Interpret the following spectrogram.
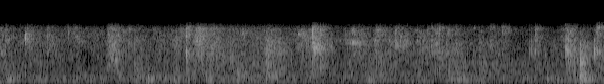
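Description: A small dog and a ferret eating dry food side by side: faint, irregular crunches and clicks of kibble, with a slightly louder click near the end.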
